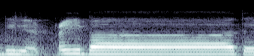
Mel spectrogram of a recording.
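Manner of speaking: بالعباد slow, with a bounced final d; tajweed recitation. Shown as a demonstration. Teacher recites بالعباد with qalqala. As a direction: stretch بالعباد and echo the last d. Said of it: "دال کا ہم قلقلہ کریں گے".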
